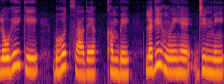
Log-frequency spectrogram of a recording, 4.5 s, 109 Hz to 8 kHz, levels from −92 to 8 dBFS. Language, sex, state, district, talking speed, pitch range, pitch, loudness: Hindi, female, Chhattisgarh, Korba, 135 wpm, 190-220 Hz, 205 Hz, -17 LUFS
